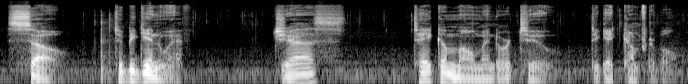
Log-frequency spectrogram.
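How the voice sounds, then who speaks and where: Very deep-voiced man, slow sleep meditation. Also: expressive, slight background noise. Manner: gentle, soothing, measured with long pauses. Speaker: guided meditation narrator. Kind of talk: slow guided sleep meditation, scripted narration.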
